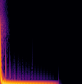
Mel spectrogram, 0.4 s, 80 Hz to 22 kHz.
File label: Kick C, psy kick; Drums; Ghosthack; Ghosthack Advent Calendar 2017 Day 9 - Psy Kicks; Ghosthack 20 Free Psy Kick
